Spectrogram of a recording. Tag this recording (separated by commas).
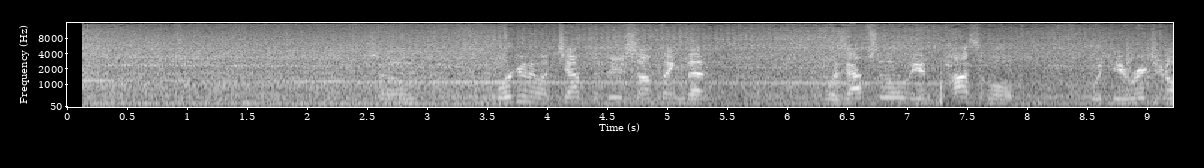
Speech, Vehicle, Car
